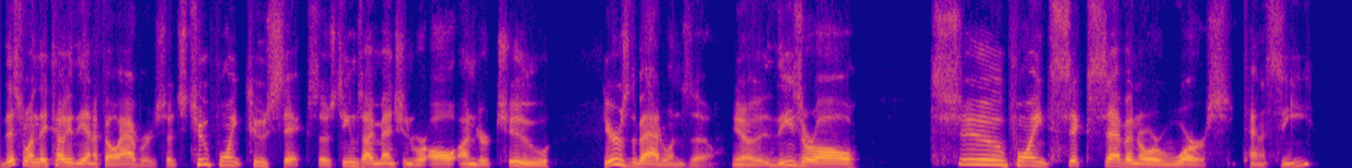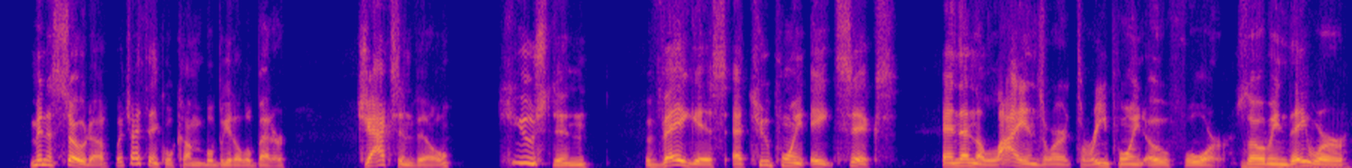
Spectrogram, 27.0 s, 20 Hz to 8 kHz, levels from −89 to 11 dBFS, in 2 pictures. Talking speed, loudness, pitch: 135 wpm, -19 LUFS, 155 Hz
